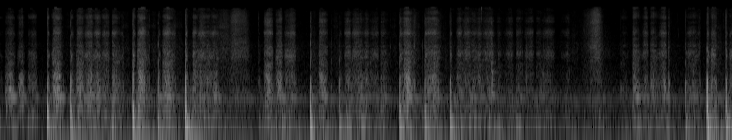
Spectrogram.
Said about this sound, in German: Was schreibst du da? Ich schreibe hier nur meine Weihnachtsliste. Aber die ist schon sehr lange.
